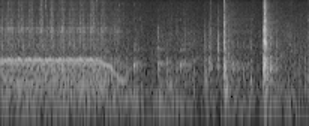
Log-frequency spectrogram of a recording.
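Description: A sewing machine runs a steady back stitch through messenger bag fabric, a close continuous whir that slows and stops, followed by a few sharp clicks and taps.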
